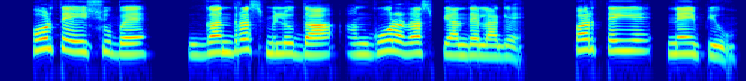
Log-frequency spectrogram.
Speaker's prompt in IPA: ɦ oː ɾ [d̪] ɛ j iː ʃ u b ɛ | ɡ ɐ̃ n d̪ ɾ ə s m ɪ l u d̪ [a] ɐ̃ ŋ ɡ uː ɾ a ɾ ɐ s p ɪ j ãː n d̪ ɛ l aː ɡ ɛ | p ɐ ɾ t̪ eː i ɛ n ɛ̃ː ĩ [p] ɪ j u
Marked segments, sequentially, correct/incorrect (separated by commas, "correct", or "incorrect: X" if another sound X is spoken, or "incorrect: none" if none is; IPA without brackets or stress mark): incorrect: t̪, correct, correct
